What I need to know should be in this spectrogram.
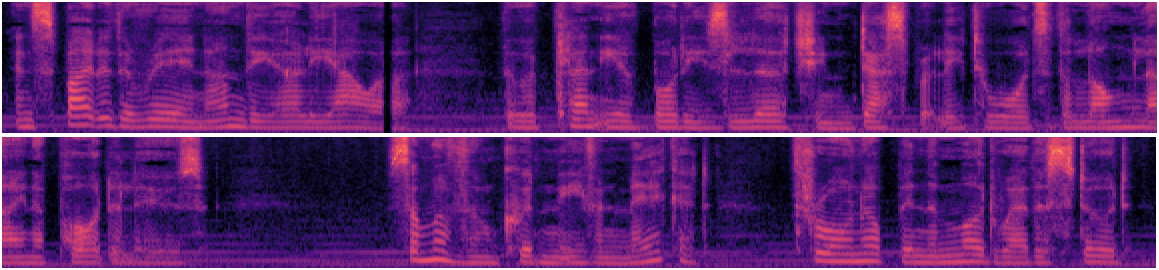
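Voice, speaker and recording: A woman's voice: low voice, dark tone, natural voice. An actress playing a down-to-earth, wry woman journalist in a radio drama, with a Northern English accent. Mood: wry narration. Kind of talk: radio drama dialogue and first-person narration.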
